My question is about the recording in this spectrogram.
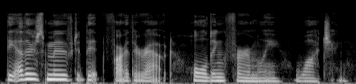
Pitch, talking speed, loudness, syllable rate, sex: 175 Hz, 170 wpm, -18 LUFS, 4.9 syllables/s, female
